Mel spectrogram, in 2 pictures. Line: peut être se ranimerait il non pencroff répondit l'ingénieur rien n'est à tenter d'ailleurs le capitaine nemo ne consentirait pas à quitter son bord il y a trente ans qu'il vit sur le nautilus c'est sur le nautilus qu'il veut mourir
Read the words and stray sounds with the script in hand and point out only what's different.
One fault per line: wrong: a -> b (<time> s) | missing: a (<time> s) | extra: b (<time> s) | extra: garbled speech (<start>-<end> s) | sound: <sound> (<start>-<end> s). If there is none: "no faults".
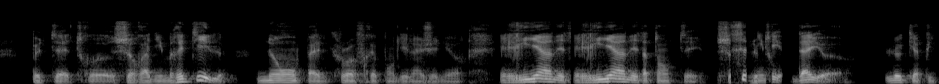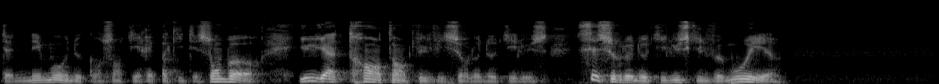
extra: rien n'est (5.7 s)
extra: garbled speech (7.2-7.8 s)
missing: pas (10.9 s)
